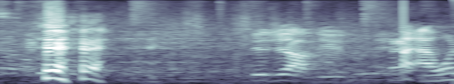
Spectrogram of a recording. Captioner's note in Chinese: 笑声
